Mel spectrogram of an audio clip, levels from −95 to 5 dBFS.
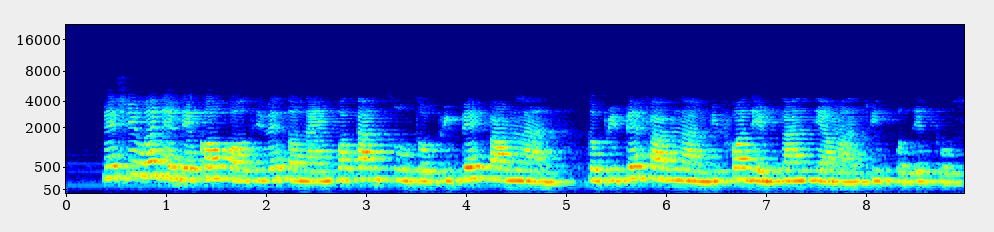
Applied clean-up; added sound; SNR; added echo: none; none; none; reverberation time 0.8 s.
